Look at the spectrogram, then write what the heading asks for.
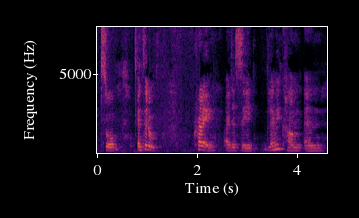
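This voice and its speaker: A young Kenyan-accented woman vlogging straight to her phone in a small room, her voice sitting a little low for a woman. She chats casually with plenty of "like", drifting from soft and wistful to loud and lively. The room is echoey, with a faint hiss underneath. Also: slow. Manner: chatty, lots of "like", swings from soft and wistful to loud and animated. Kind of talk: casual chat to camera. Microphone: phone or camera on a stand.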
